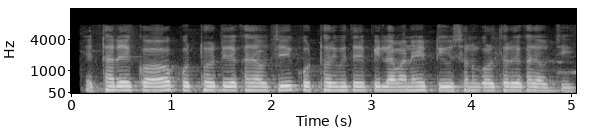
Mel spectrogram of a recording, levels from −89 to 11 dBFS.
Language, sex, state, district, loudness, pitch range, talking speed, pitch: Odia, male, Odisha, Nuapada, -12 LUFS, 155-165 Hz, 140 wpm, 160 Hz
